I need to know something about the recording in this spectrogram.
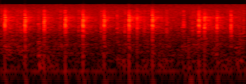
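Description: Manual typewriter keys clacking in a quick, uneven run of about six strokes a second.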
